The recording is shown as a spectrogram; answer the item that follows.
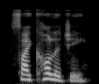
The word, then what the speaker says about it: psychology: Psychology psychology silent P.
